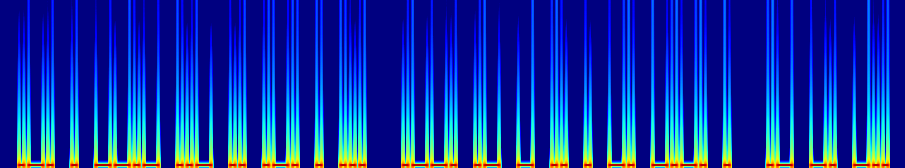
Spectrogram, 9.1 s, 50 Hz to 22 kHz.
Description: Morse code, heard as a keyed tone, about 25 wpm, 500 Hz. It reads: REQUIRES PATIENCE AND
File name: Morse-Code-Audio-Speed-25-7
